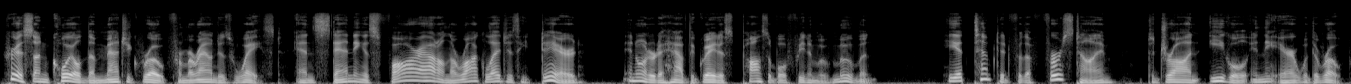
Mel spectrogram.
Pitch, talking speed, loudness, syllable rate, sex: 110 Hz, 210 wpm, -20 LUFS, 5.3 syllables/s, male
